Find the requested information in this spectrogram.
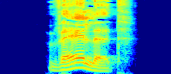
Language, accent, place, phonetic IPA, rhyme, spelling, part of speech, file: German, Germany, Berlin, [ˈvɛːlət], -ɛːlət, wählet, verb, De-wählet.ogg
- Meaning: second-person plural subjunctive I of wählen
